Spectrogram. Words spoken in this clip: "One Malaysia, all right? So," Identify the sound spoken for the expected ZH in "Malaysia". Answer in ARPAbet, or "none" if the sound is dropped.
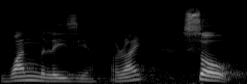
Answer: Z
